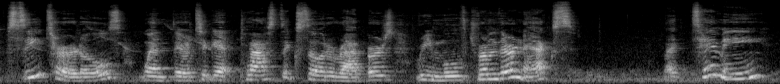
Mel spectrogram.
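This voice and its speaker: A woman reading a children's story aloud in a deliberate storytelling manner, pausing to point out pictures. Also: medium pitch, big pitch swings. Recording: distant mic, faint background noise.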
